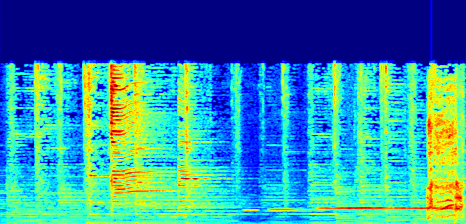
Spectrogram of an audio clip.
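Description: A rock song plays at full volume, with a clear whistled melody gliding over strummed guitars and a steady rhythm; no one speaks.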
